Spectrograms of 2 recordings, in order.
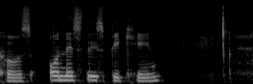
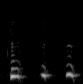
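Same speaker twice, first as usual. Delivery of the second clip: giggle; 5 dB louder than usual. Real, not acted. Giggle at viewer.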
